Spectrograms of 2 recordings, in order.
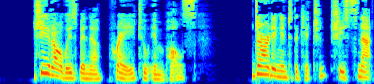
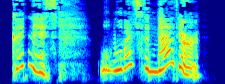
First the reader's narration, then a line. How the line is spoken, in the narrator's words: gasped Dot Fraser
